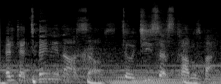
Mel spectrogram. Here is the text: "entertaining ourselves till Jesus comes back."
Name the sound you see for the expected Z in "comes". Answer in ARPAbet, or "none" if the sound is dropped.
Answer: Z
